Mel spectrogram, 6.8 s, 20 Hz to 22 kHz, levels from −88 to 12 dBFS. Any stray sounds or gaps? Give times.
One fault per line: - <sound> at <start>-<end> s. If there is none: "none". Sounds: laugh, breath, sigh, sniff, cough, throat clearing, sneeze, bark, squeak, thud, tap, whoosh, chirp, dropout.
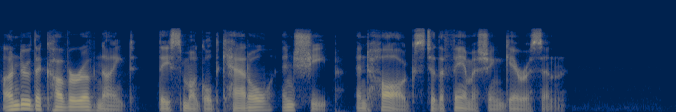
none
